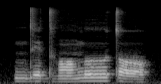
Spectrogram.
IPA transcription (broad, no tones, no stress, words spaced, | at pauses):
ndɪdʱɔ̃ŋoːtɔ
